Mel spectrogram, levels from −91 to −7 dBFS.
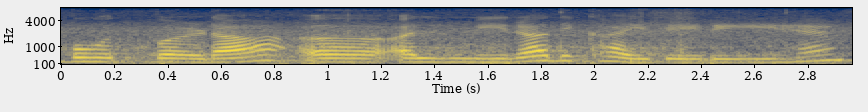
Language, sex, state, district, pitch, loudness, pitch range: Hindi, female, Punjab, Pathankot, 195 Hz, -16 LUFS, 185-225 Hz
